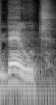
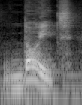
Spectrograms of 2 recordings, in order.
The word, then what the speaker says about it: Deutsch: Es Deutsch, pero la única complicación aquí es que hay gente que dice Deutsch. No es Deutsch, es Deutsch. La EU hace una OI.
